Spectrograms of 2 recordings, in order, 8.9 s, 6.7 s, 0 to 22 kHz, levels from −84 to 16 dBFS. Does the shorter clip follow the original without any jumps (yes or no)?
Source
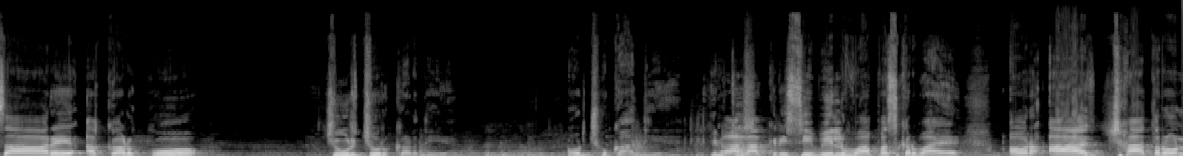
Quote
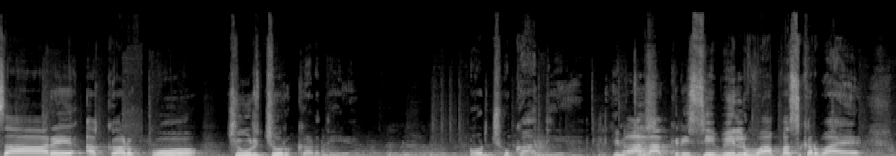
no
